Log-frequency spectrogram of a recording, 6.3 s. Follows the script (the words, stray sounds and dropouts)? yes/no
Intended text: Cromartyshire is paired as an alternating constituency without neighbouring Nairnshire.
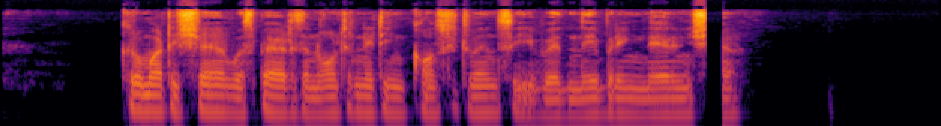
no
